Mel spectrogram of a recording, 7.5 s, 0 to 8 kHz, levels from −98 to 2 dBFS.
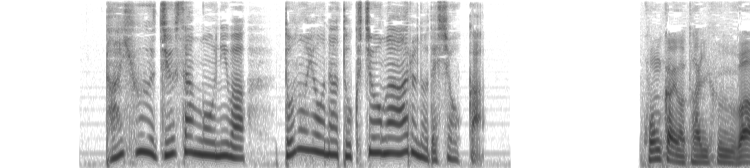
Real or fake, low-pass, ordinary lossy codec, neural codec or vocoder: real; none; none; none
